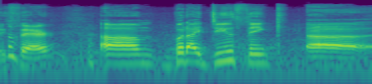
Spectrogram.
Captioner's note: laughter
